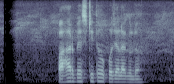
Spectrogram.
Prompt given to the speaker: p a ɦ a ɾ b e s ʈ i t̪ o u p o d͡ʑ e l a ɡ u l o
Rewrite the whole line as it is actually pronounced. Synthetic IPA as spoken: p a ɦ a ɾ b e s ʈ i t̪ o u p o d͡ʑ e l a ɡ u l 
